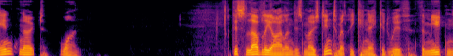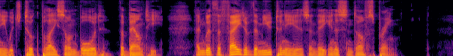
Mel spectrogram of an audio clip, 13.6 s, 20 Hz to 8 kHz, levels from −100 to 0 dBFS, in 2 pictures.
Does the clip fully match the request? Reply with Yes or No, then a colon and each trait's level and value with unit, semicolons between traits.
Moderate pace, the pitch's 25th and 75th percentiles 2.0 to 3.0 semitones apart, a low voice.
No: slow, 125 wpm; average, 2.7 semitones; very low, 95 Hz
